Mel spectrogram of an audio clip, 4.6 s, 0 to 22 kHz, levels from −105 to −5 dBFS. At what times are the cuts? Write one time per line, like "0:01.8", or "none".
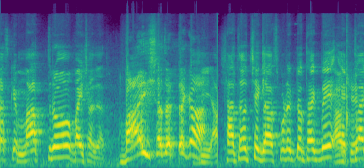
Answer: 0:02.7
